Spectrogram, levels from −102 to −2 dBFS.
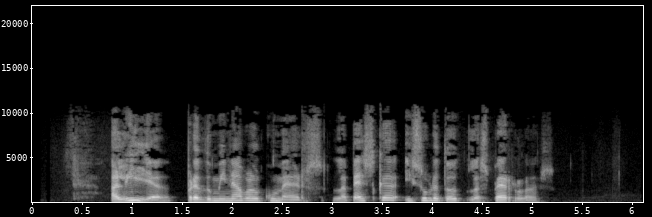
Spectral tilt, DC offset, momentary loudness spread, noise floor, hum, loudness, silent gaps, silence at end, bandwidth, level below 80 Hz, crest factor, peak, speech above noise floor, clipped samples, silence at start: -4 dB/octave; under 0.1%; 13 LU; -77 dBFS; none; -28 LUFS; none; 0.9 s; 11 kHz; -84 dBFS; 22 dB; -8 dBFS; 49 dB; under 0.1%; 0.4 s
